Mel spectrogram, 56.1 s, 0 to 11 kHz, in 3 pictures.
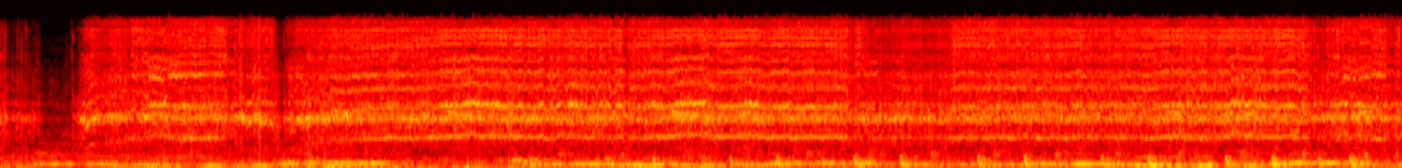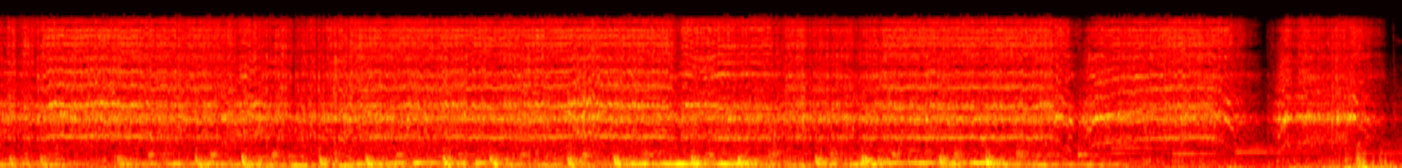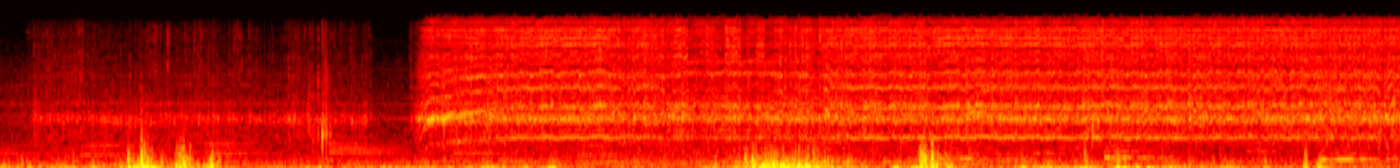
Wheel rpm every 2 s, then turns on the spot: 70, 110, 140, 160, 160, 160, 160, 160, 160, 160, 160, 160, 160, 160, 160, 160, 120, 100, 50, 20, 20, 70, 160, 160, 160, 160, 160, 160.
36-42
